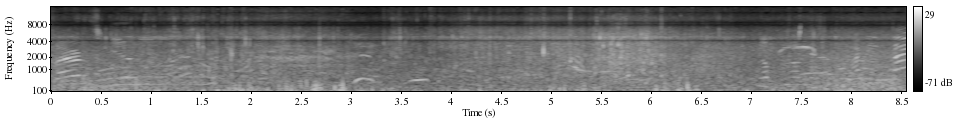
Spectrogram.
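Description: Wind buffeting the microphone over choppy water sloshing around a wader's legs, a steady rumbling noise, with brief faint voices now and then.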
